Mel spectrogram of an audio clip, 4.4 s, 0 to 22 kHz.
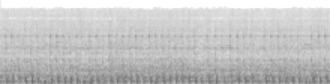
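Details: Kawasaki Bajaj CT100 single-cylinder after timing chain replacement: even steady thump about four per second, earlier internal grinding gone, no chain rattle; normal idle.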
